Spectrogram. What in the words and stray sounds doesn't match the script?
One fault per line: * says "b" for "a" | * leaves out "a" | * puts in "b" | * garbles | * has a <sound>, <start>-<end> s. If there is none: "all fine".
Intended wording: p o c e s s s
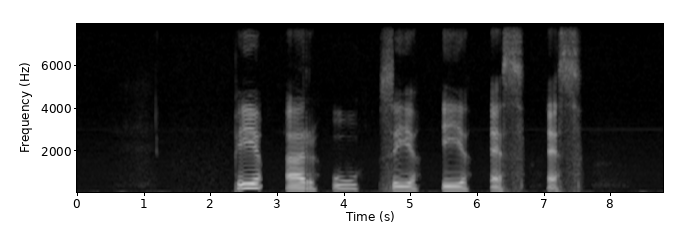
* puts in "r"
* leaves out "s"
